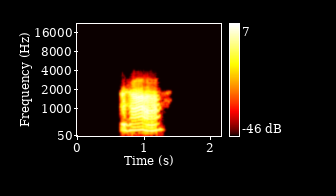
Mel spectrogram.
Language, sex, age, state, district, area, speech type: Maithili, female, 45-60, Bihar, Madhepura, rural, conversation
